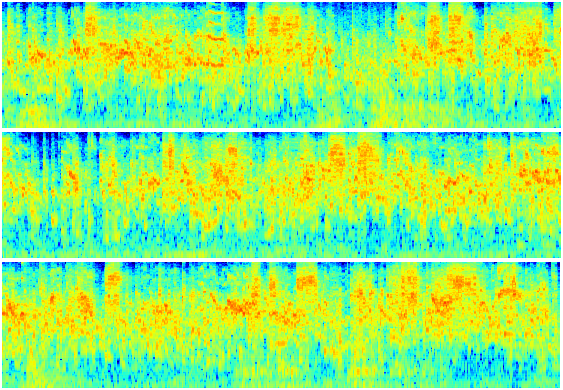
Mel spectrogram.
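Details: Australian budgies chirping nonstop, a thick mesh of rapid high tweets, raspy squawks and chattering warbles overlapping throughout, the level rising and dipping slightly in waves.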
